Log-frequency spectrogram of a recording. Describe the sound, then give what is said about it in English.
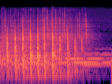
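A rapid, even series of about a dozen knocks on a door, steady, fading as a low sustained tone rises at the end. “Peter is at the door. And he's knocking.”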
